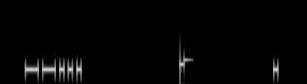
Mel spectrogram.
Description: Morse code, heard as a keyed tone, about 27 wpm, 700 Hz. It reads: 7 E
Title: Single Character (Letter:Number:Punctuation:Prosign) 28wpm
